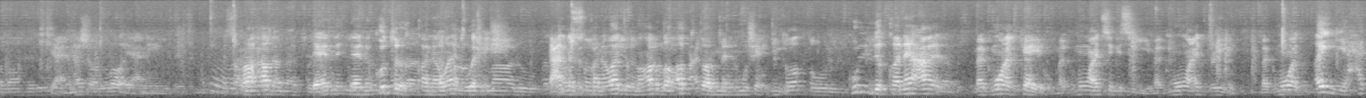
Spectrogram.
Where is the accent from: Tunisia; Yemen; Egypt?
Egypt; هو الجمل في مصر انا كمواطن عادي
